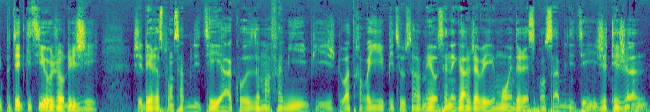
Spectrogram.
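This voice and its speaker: A young Senegalese man with a rumbling low voice chats easily in a casual interview, his Senegalese French accent softened toward Canadian French. Relaxed and talkative, he laughs often and uses many "euh" and "tu sais." There is no room sound.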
